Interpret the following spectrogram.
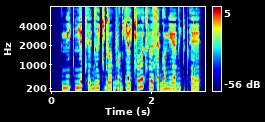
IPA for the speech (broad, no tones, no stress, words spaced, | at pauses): mʲɨːcɲe tʰeɡɨːcdlʊːɡ vɐɡçɛːcʰʊːtʰlɨ sɛɡomʲɛː ɡɨcpʰe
